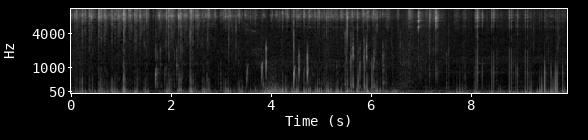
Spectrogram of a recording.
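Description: A large, hollow, transparent dimpled plastic ball, about head-sized with colorful print or confetti inside, is held in both hands and tapped with fingertips and nails. Quick, dense, dull taps and soft patters run throughout with little ring, sitting mostly in a low thump with some bright clicks from the nails.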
